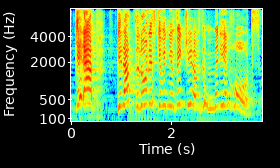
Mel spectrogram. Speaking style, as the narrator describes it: he shouted

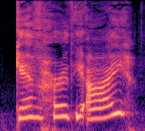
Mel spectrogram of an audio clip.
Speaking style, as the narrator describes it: Annabeth screamed

